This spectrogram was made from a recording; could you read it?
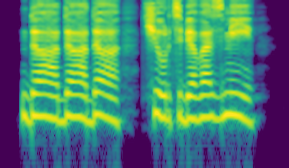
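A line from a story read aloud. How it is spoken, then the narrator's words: Shouted out. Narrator (Russian): выкрикнула Алиса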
